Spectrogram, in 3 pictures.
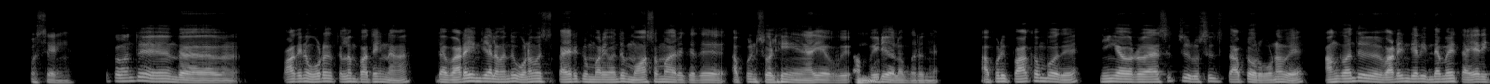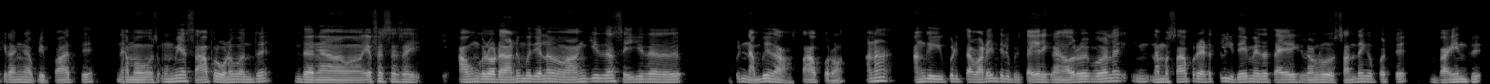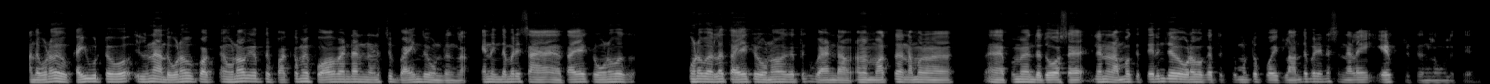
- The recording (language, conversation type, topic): Tamil, podcast, பழமையான குடும்ப சமையல் செய்முறையை நீங்கள் எப்படி பாதுகாத்துக் கொள்வீர்கள்?
- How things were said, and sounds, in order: drawn out: "இந்த"; laughing while speaking: "அப்டின்னு சொல்லி நெறைய"; other background noise; in English: "எஃப் எஸ் எஸ் சை"; "அதே போல" said as "அவ்ரேபோல"; "சூழ்நிலை" said as "சின்நலை"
